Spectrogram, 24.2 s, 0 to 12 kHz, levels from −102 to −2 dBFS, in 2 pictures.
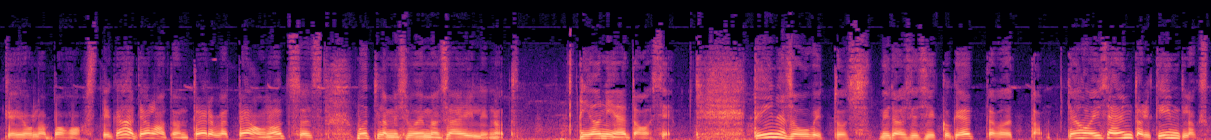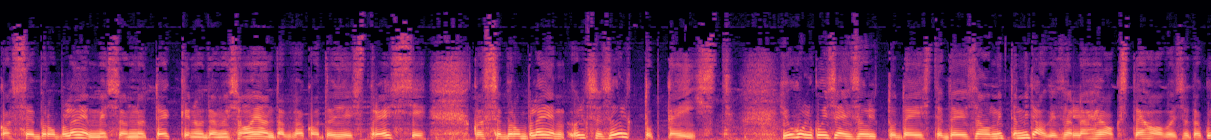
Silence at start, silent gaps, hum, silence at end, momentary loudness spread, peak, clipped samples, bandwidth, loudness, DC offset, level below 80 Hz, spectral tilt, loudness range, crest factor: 0.05 s; none; none; 0 s; 9 LU; -6 dBFS; under 0.1%; 9.8 kHz; -19 LUFS; under 0.1%; -48 dBFS; -5.5 dB/octave; 2 LU; 12 dB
